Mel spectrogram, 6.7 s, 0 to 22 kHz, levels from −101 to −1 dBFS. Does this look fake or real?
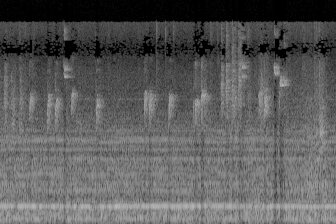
real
